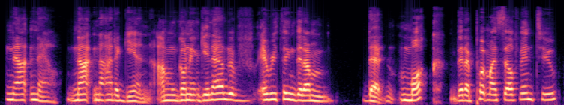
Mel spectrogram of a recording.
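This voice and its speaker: A woman in her mid-sixties telling her personal story in a candid, conversational way, often acting out her own thoughts. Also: mid-range voice. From born in Colombia, raised in the United States from age five. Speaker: writer and resilience coach.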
